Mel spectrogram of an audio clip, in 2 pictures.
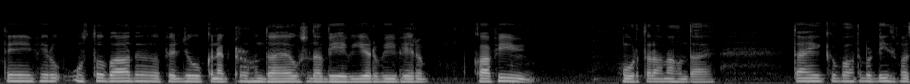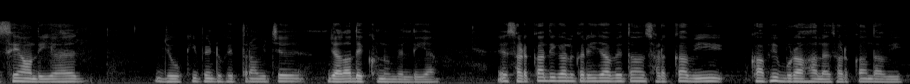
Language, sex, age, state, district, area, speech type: Punjabi, male, 30-45, Punjab, Rupnagar, rural, spontaneous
